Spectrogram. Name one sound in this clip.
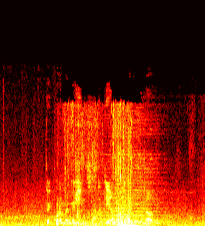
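A glider canopy opens with a loud flapping whoosh.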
